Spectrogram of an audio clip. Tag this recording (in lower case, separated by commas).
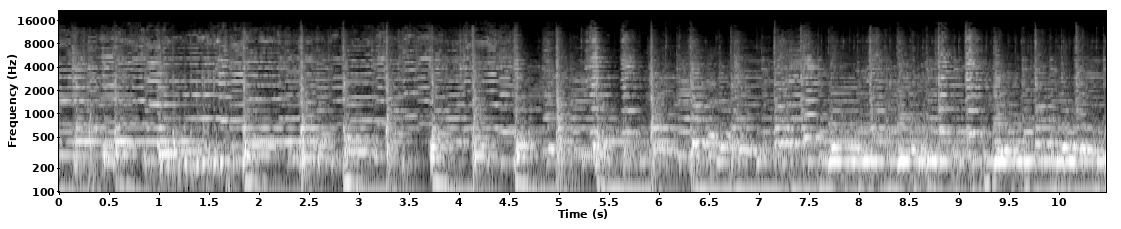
guitar, tabla, bowed string instrument, plucked string instrument, music, musical instrument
